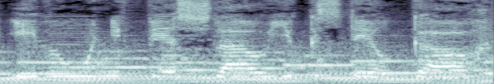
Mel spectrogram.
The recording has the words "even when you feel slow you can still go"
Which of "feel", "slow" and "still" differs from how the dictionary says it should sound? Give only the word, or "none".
none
